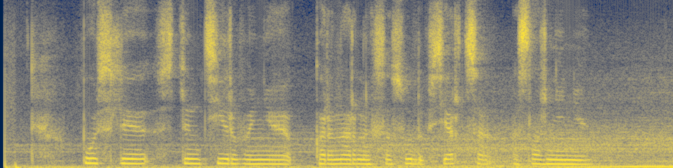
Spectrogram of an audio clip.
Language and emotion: Russian, neutral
